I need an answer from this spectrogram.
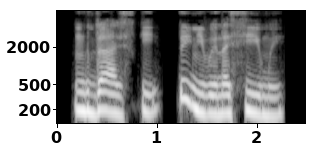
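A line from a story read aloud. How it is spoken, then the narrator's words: Laughing. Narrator (Russian): рассмеялась Ольга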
